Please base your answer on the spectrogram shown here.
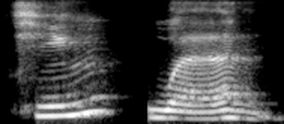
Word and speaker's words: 请问: Jadi ketika baca nada 3 kan dia memang turun baru naik dikit kan. Ketika naik dikit langsung nyambung ke kata sampingnya.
